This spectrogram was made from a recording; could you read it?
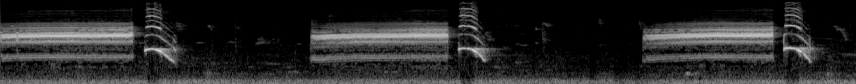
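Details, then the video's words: A sooty-headed bulbul with a deformed leg sings repeatedly: three loud, buzzy, drawn-out phrases about three seconds apart, each finished with a crisp downward-swooping whistle. "burung sirtu cipow kaki cacat gacor"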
